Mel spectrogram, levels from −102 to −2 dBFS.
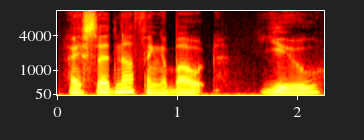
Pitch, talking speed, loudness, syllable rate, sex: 115 Hz, 110 wpm, -18 LUFS, 4.3 syllables/s, male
